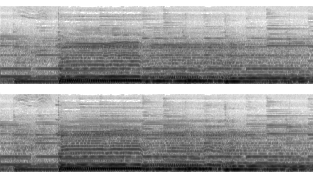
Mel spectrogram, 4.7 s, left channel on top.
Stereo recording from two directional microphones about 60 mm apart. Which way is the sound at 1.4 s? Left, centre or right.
Left.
